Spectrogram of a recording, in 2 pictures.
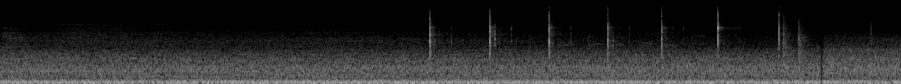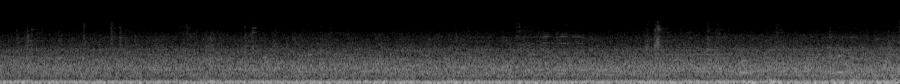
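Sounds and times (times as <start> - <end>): locomotive engine rumbling: 0.0 - 18.0
sharp regular clicks: 4.3 - 8.2.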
